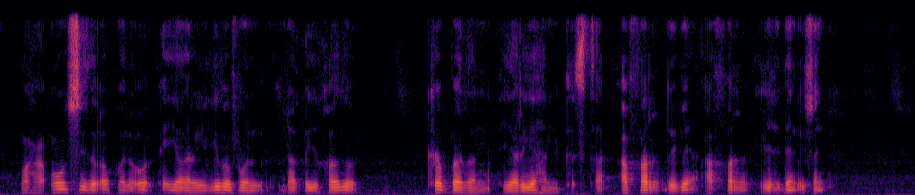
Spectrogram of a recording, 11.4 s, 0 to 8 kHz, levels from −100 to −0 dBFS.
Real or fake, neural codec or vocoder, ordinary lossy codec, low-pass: fake; codec, 16 kHz, 2 kbps, FunCodec, trained on Chinese and English, 25 frames a second; none; 7.2 kHz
